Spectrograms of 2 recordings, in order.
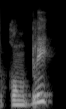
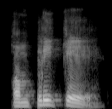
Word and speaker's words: compliqué: Complique. Jadi ada tanda ini ya, apa namanya, tanda apostrofi atau apa namanya ini ya, yang di atas e-nya ini ditekan dia, di stress bacanya, complique.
